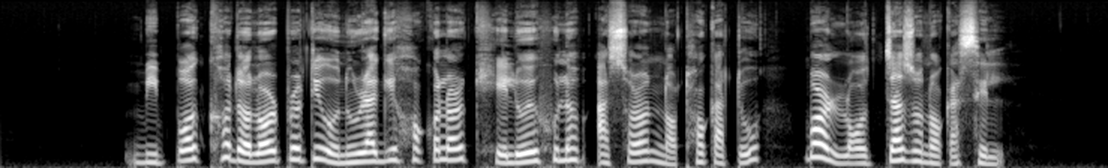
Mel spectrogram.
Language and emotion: Assamese, disgusted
